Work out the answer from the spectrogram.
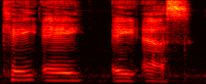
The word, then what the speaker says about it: ka'as: Now, the word provoke in Hebrew would be the word ka'as. It's spelled K-A-A-S, pronounced ka'as.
